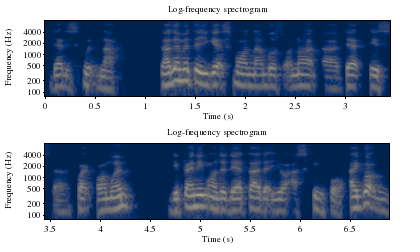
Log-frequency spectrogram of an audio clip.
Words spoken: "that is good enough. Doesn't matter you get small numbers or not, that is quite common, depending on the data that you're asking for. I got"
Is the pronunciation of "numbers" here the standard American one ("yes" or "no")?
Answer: no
